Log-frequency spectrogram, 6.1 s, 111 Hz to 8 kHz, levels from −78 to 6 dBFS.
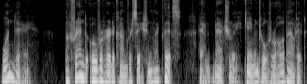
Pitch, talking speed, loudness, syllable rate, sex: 95 Hz, 165 wpm, -18 LUFS, 5.7 syllables/s, male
